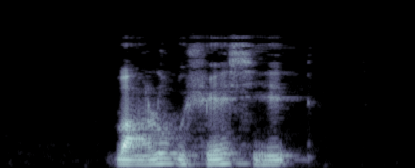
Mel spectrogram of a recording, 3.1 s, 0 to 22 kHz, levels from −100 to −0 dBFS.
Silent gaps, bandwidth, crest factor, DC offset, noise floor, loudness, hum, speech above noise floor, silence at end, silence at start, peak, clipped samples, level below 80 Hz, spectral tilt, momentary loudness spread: none; 9.4 kHz; 26 dB; under 0.1%; under -90 dBFS; -29 LUFS; none; over 62 dB; 0.9 s; 0.85 s; -6 dBFS; under 0.1%; -60 dBFS; -5.5 dB/octave; 13 LU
